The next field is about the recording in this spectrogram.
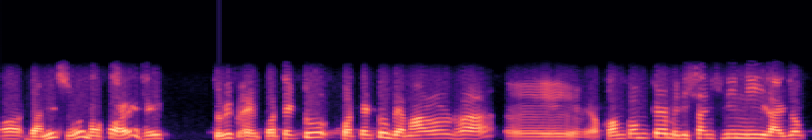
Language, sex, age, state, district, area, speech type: Assamese, male, 30-45, Assam, Lakhimpur, urban, conversation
